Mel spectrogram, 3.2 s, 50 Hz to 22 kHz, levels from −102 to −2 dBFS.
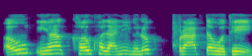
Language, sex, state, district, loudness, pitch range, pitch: Chhattisgarhi, male, Chhattisgarh, Rajnandgaon, -16 LUFS, 210-250 Hz, 225 Hz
